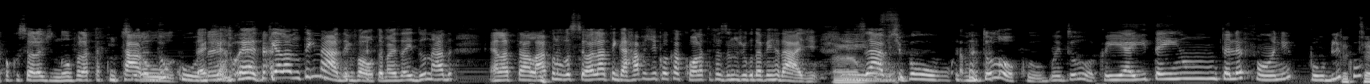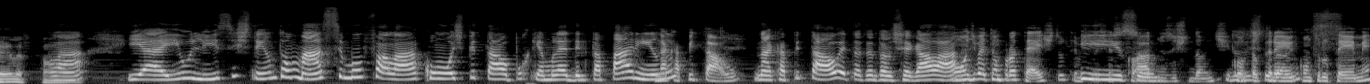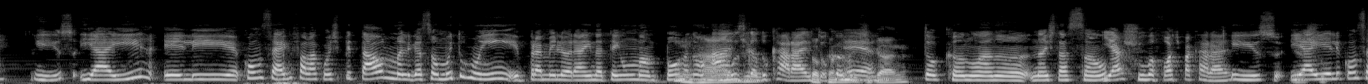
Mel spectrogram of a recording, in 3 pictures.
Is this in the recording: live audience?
no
